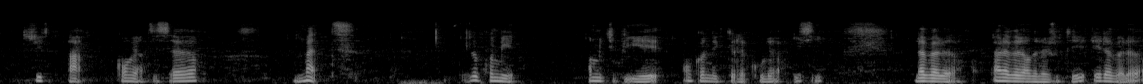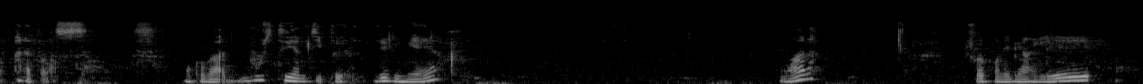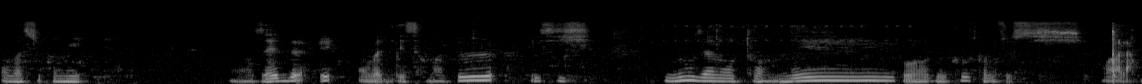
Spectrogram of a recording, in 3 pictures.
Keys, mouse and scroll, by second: 0.7 shift+a, 4.6-6.6 drag, 6.8-8.4 drag, 9.0-10.7 drag, 10.8-12.5 drag, 13.7 click, 14.1 click, 14.8 click, 15.4 click, 17.3 click, 17.6 click, 25.8 click, 29.1 click.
